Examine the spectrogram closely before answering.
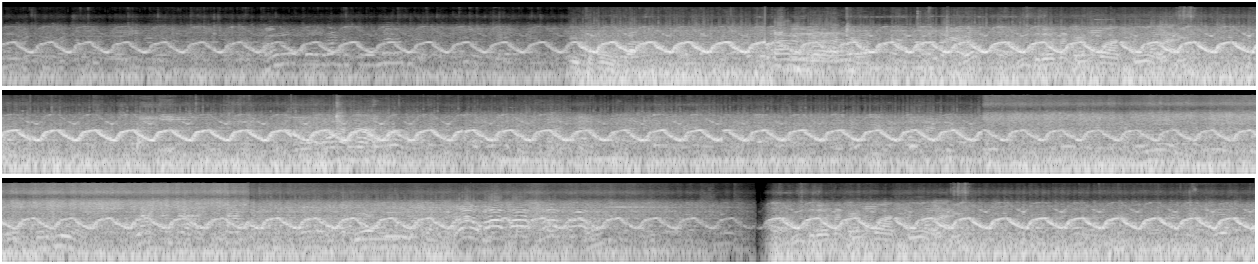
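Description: Electronic emergency siren in fast yelp mode, sweeping up and down about five times a second. It gets louder about four seconds in and breaks off for an instant near the end, over traffic and street noise.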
